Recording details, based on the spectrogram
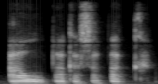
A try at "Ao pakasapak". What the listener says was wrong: Un petit peu plus expiré serait super.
